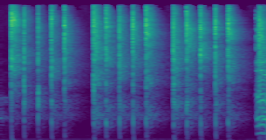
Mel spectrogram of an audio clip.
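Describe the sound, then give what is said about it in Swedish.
Groups of sharp hand claps in a steady rhythm, several quick claps per burst with short pauses between, a small French-style applause given by a group clapping in unison to welcome someone back; a voice begins at the very end. “Ja, jag tycker till och med att vi i kosfamiljen kan ge eh, dig en liten fransk applåd.”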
